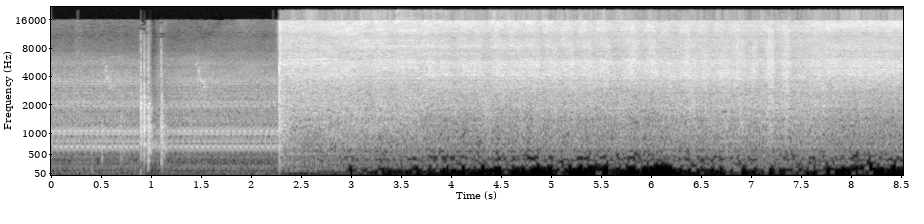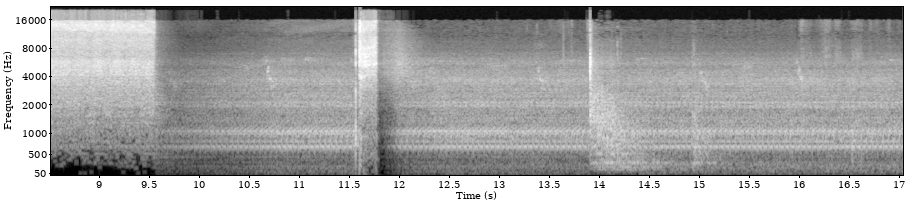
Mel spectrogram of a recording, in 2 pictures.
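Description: A rebuilt Speed Blaster sandblaster runs with a loud, steady rush of compressed air and sand for several seconds, then cuts off, followed by short bursts and hissing puffs.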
